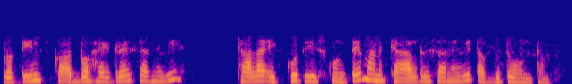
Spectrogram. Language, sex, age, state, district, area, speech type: Telugu, female, 18-30, Telangana, Mancherial, rural, conversation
